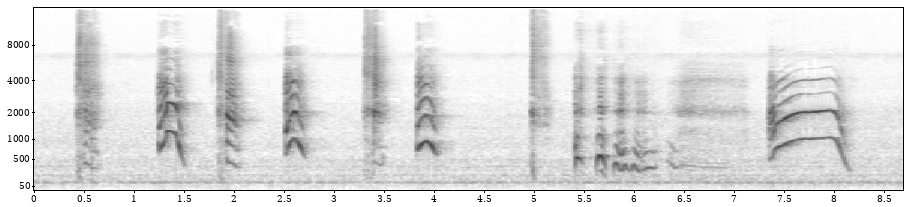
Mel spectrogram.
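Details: Baby playfully imitating coughing: a run of about seven short voiced cough-like bursts, then squeals.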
